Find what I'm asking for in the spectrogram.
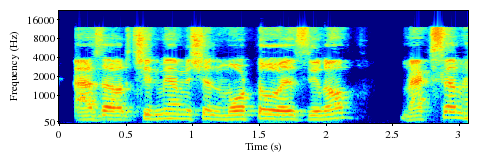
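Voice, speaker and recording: A man speaks at a fairly quick pace with an Indian accent. His tone is bright and sharp, and his intonation stays fairly even. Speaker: spiritual teacher. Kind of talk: lecture. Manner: halting.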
